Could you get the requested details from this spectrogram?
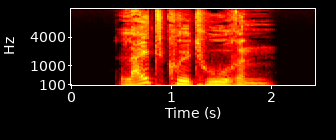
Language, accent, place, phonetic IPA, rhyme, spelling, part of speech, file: German, Germany, Berlin, [ˈlaɪ̯tkʊlˌtuːʁən], -aɪ̯tkʊltuːʁən, Leitkulturen, noun, De-Leitkulturen.ogg
- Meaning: plural of Leitkultur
